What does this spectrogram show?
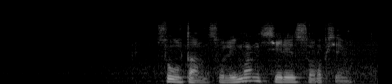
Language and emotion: Russian, neutral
